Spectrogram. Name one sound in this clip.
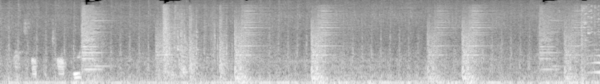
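A helicopter crashes and clatters against wooden furniture.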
